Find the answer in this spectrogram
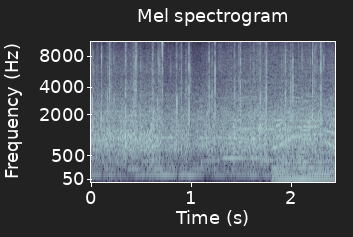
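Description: A large arena crowd applauding, many hand-claps, with music playing under it; a deep bass note comes in near the end.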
